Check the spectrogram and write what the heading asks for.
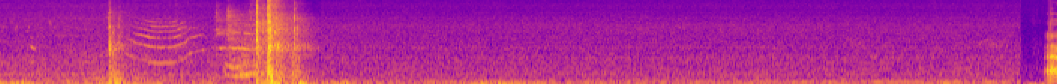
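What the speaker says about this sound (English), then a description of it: "Maybe I better shut the door." A squeaky creak followed by a solid thump as a door closes, then low steady background noise, and a faint knock at the very end.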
